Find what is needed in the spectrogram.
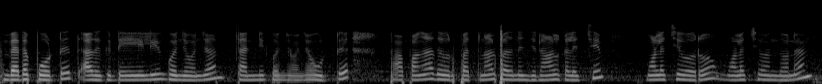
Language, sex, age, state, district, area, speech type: Tamil, female, 30-45, Tamil Nadu, Perambalur, rural, spontaneous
